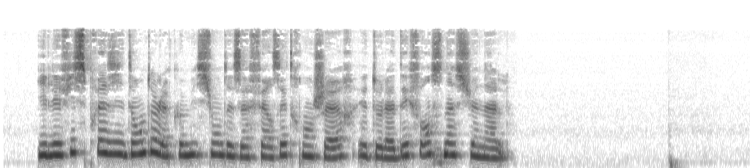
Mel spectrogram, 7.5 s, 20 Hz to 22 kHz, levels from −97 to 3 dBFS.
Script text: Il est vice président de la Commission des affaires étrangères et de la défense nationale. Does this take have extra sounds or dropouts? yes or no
no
